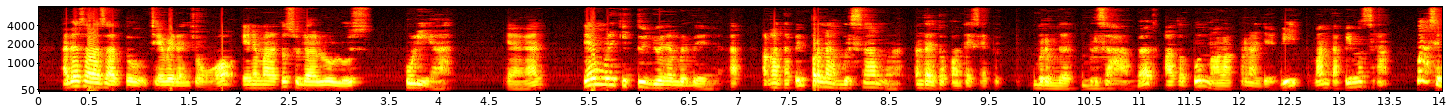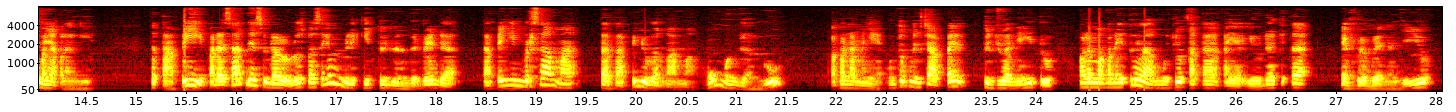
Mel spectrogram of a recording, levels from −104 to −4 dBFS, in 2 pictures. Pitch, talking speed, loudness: 220 Hz, 160 wpm, -16 LUFS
